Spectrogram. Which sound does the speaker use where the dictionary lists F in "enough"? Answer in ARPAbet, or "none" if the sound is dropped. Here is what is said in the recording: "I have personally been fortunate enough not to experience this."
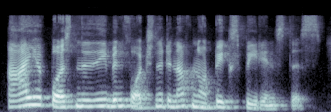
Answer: F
